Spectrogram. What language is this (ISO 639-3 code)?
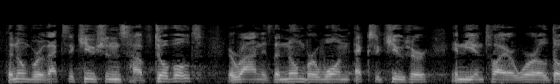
eng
